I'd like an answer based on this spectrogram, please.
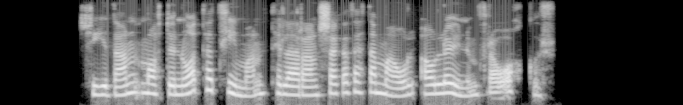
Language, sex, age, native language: Icelandic, female, 20-29, Icelandic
